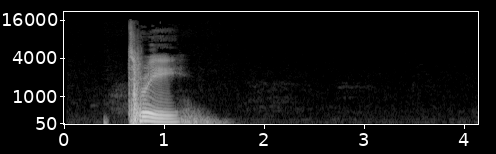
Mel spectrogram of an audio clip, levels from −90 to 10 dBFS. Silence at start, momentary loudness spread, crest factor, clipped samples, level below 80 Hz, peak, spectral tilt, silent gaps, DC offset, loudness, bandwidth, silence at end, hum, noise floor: 0.65 s; 23 LU; 20 dB; under 0.1%; -46 dBFS; -2 dBFS; -6.5 dB/octave; none; under 0.1%; -15 LUFS; 16 kHz; 2.7 s; none; -71 dBFS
